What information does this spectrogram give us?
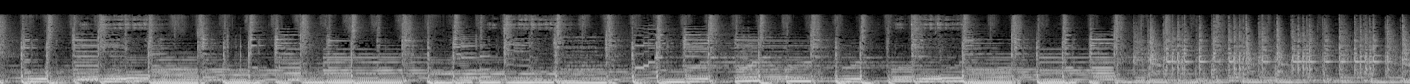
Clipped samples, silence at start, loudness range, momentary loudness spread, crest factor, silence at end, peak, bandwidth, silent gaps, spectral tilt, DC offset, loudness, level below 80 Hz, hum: under 0.1%; 0 s; 1 LU; 3 LU; 14 dB; 0 s; -2 dBFS; 11 kHz; none; -4.5 dB/octave; under 0.1%; -17 LUFS; -22 dBFS; none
